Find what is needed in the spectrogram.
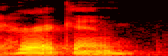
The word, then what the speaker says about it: Hurricane: I know particularly in Hurricane, everybody, and I did say that right, Hurricane, for non-Hurricane listeners.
